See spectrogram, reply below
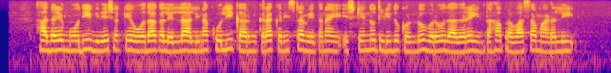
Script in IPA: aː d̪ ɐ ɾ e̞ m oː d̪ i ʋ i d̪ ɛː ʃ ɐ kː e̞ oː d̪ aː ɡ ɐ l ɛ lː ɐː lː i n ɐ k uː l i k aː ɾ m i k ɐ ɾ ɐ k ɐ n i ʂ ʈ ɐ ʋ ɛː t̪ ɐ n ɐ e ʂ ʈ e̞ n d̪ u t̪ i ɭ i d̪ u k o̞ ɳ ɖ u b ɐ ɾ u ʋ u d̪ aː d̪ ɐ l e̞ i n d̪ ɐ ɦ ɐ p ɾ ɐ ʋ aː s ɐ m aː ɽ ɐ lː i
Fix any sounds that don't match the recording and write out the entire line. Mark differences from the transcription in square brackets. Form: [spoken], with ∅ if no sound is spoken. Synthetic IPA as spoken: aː d̪ ɐ ɾ e̞ m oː d̪ i ʋ i d̪ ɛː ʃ ɐ kː e̞ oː d̪ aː ɡ ɐ l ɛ lː ɐː lː i n ɐ k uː l i k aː ɾ m i k ɐ ɾ ɐ k ɐ n i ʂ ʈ ɐ ʋ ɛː t̪ ɐ n ɐ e ʂ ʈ e̞ n d̪ u t̪ i ɭ i d̪ u k o̞ ɳ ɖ u b ɐ ɾ u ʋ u d̪ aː d̪ ɐ [ɾ] e̞ i n [t̪] ɐ ɦ ɐ p ɾ ɐ ʋ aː s ɐ m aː ɽ ɐ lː i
